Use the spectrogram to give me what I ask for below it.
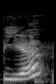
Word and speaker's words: Beer: Und Beer wird genauso geschrieben, wie es ausgesprochen wird.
